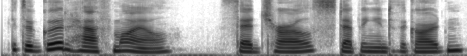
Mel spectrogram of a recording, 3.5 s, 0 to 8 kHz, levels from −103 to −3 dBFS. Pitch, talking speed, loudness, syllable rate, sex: 185 Hz, 190 wpm, -18 LUFS, 5.0 syllables/s, female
